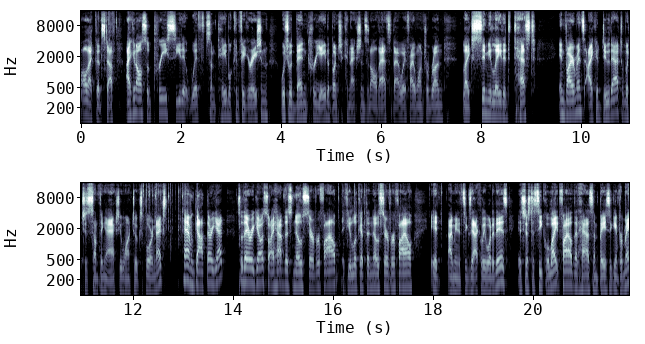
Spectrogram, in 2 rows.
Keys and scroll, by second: 0.2-1.4 typing, 12.0-14.0 typing, 16.1-18.5 typing, 21.8 ctrl+o.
